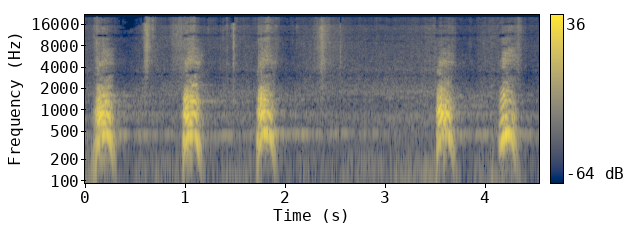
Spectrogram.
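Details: A dog gives five short, punchy barks. The first three come about one second apart, then a pause, then two more close together. The background is quiet.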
